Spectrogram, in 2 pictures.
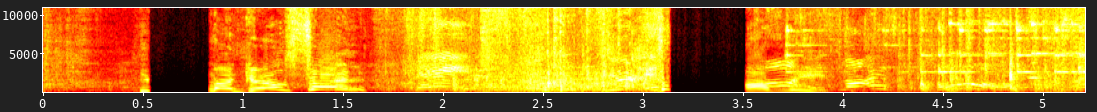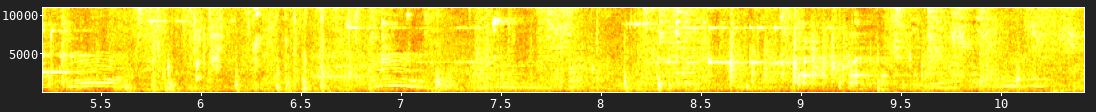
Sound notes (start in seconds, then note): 6.6 glass breaking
